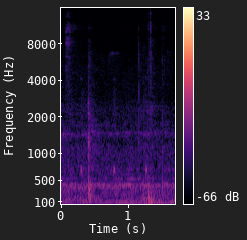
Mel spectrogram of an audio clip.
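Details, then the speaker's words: Rare BG Harcroft 36-inch industrial ceiling fan at low speed: steady motor hum with some bearing noise, a low rumble and soft thumps about once a second from unbalanced, wobbling blades. "do have a bit of bearing noise which you'll hear"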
